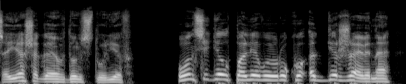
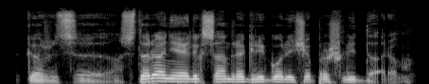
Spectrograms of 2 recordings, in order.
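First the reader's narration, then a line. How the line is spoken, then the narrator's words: Grumbling. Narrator (Russian): проворчал маршал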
